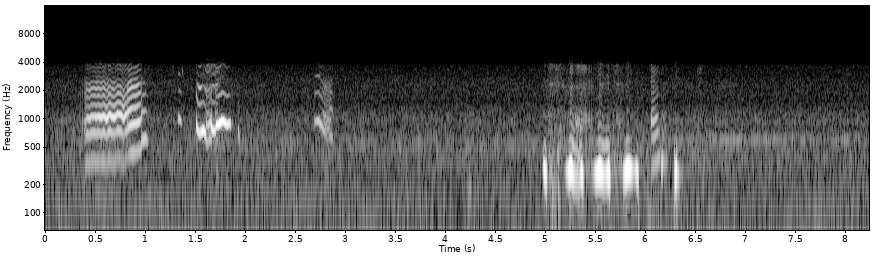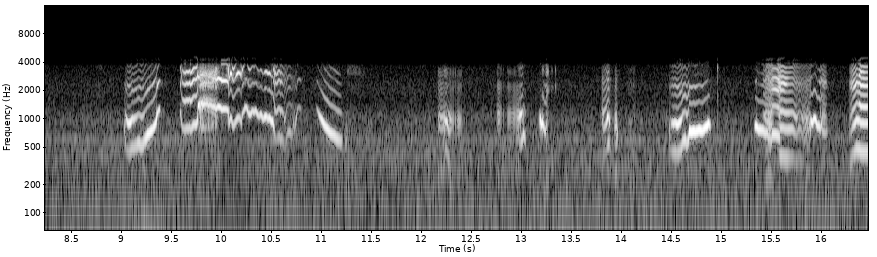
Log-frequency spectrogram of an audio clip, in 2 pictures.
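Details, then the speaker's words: An infant gives short, broken bursts of fussing and whimpering with pauses: a fussy "fake" cry. The parent says the baby was not hungry, and he fell asleep after a brief feed. "do your little face no that's not your po face that's your cry face yeah you cry"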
